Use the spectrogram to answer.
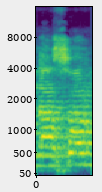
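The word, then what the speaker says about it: نصر: এখানে সোয়াদ আছে, নাসর মানে সাহায্য, আর নুন সিন রা নাসর মানে ঈগল পাখি। আপনি যদি মুখটা গোল করে শুদ্ধ করে উচ্চারণ না করেন, অর্থ আকাশ পাতাল পাল্টিয়ে যাবে।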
